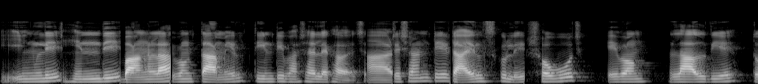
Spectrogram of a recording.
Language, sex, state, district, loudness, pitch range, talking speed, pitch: Bengali, male, West Bengal, Paschim Medinipur, -20 LUFS, 120-145 Hz, 150 wpm, 130 Hz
